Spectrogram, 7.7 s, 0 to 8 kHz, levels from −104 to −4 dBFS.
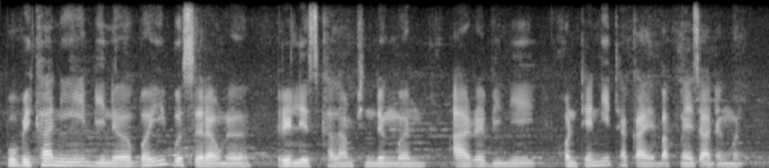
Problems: constant background noise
